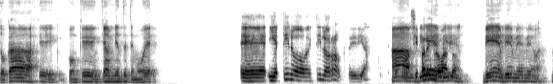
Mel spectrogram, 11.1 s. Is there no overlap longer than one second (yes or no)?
no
